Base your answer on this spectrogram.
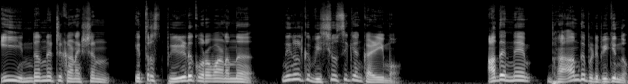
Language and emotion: Malayalam, angry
